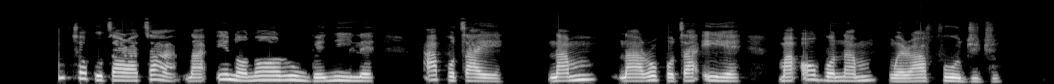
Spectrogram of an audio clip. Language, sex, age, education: Igbo, female, 30-45, tertiary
